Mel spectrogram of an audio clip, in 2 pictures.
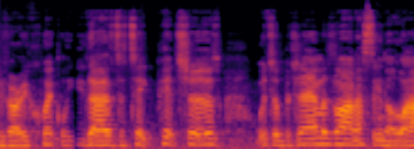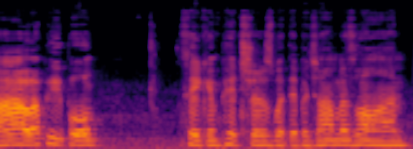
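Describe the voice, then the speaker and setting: With a slightly bright, mid-range voice clogged by a cold, a man sassily and casually addresses the camera while reviewing foundation for his beauty vlog. A little background noise can be heard.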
